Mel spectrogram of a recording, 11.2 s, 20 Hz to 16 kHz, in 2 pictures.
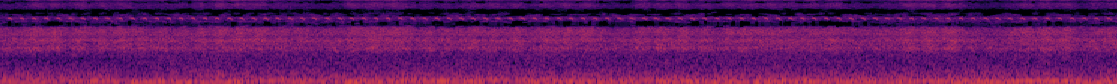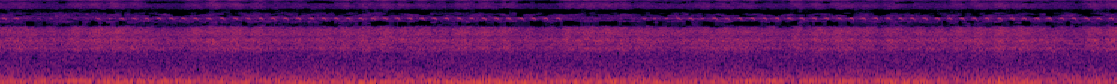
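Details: A steady night chorus of katydids, high and buzzy, on grass where three deer lie resting on 7/28/25, with a low rumbling hum beneath.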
